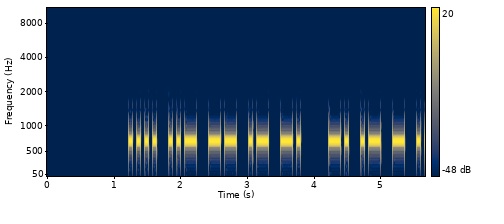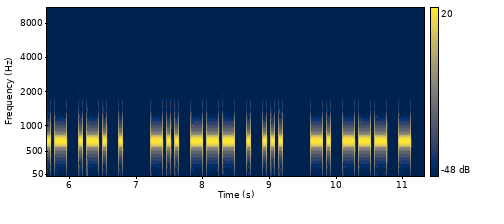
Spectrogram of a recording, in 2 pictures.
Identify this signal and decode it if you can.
Morse code, heard as a keyed tone, about 20 wpm, 700 Hz. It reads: HUMAN NATURE DOES NOT
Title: Sentences from Top 1000 Words - Review Part 3 - 20wpm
